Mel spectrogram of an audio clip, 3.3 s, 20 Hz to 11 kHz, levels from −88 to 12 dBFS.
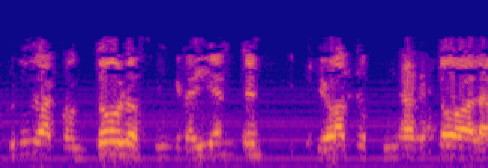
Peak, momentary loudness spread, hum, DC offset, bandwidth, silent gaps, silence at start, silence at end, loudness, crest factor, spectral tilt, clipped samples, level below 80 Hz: -2 dBFS; 11 LU; none; under 0.1%; 5.8 kHz; none; 0.05 s; 0 s; -18 LUFS; 16 dB; -7.5 dB/octave; under 0.1%; -64 dBFS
